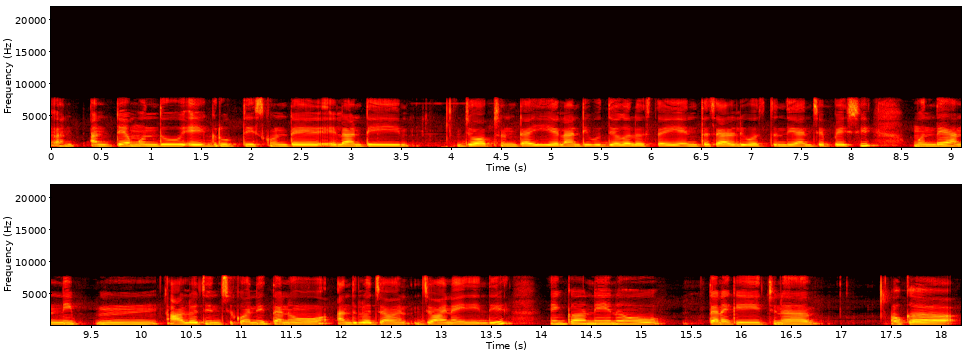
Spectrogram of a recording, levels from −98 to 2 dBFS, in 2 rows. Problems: low volume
